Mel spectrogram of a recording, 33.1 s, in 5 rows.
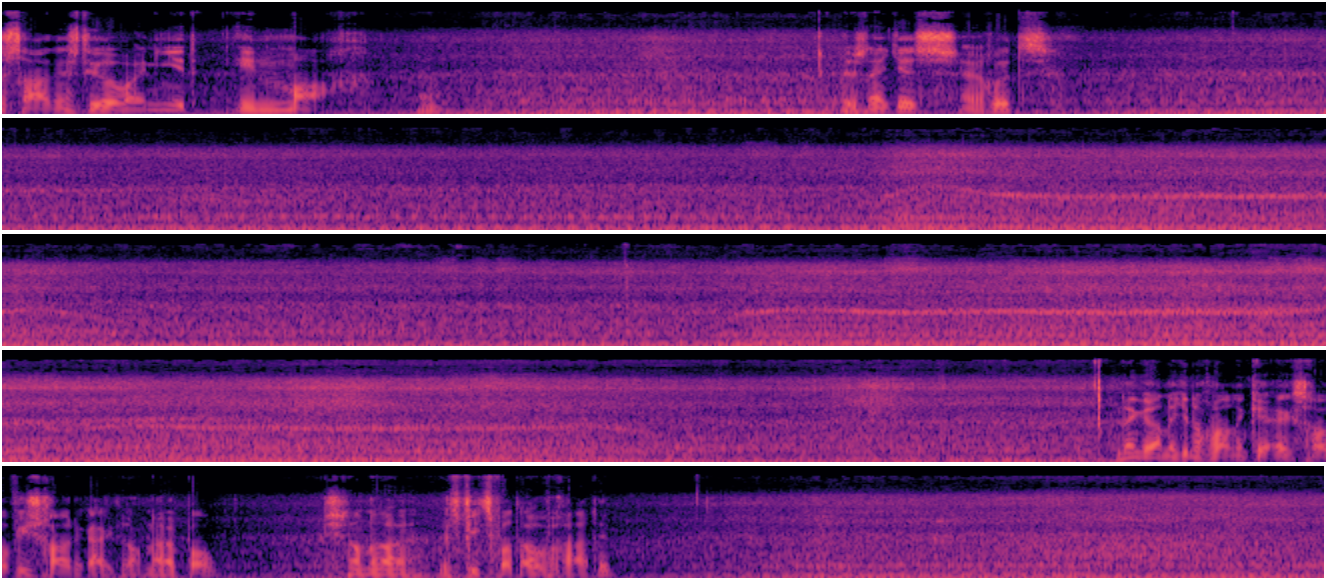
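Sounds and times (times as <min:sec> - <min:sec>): motorcycle engine revving: 0:05.4 - 0:25.4, 0:30.1 - 0:33.0.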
